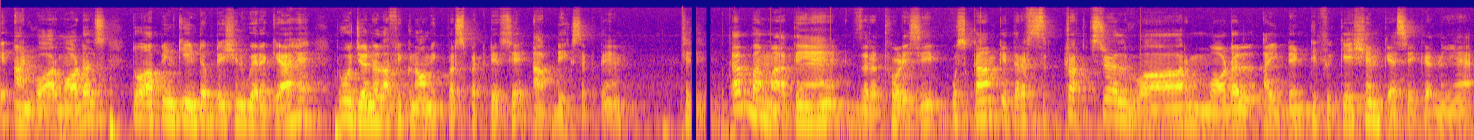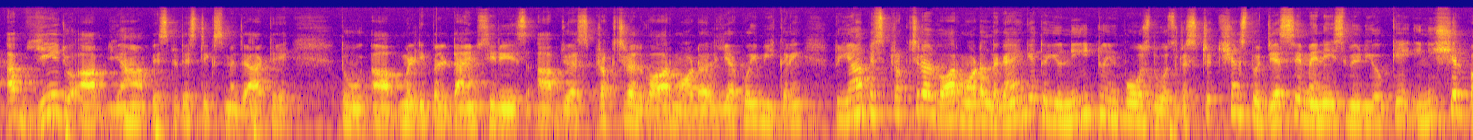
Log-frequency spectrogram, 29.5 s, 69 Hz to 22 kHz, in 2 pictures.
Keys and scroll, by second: 6.7 shift+F9.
